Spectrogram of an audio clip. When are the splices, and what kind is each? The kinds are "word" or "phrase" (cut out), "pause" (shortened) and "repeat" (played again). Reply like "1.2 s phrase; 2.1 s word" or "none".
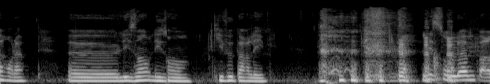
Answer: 1.7 s word; 3.2 s phrase

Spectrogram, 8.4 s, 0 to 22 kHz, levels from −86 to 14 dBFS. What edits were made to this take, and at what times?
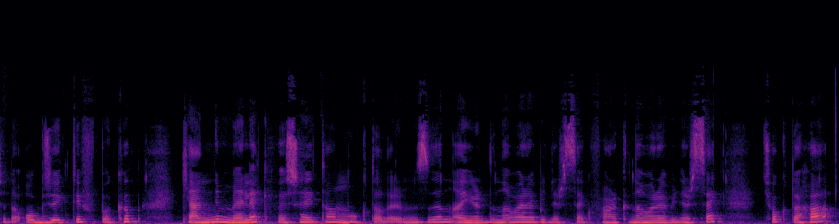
none

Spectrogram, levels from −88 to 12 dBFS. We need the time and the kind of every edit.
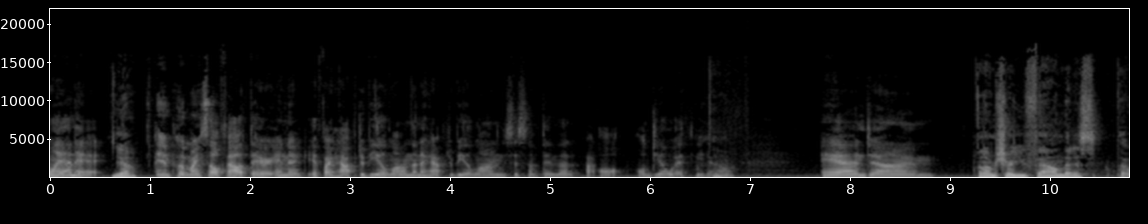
1.0 s pause; 5.5 s word

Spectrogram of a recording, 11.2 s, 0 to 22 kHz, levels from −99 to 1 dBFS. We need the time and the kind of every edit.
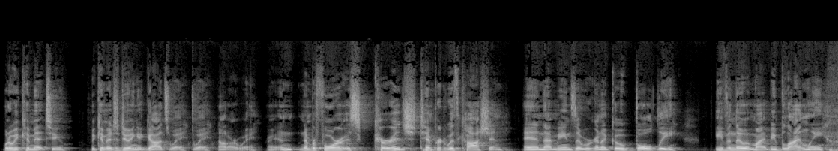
2.6 s repeat; 3.5 s pause; 6.9 s pause; 9.3 s pause

